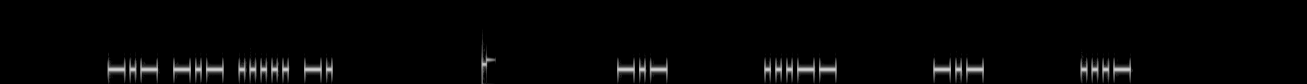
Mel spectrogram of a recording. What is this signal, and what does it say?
Morse code, heard as a keyed tone, about 22 wpm, spaced as for 11 wpm, 700 Hz. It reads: KK5N K3KV
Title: USA Call Signs - 4 Characters - 6x Character Spacing - 22wpm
